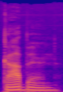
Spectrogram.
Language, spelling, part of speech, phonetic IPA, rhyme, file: German, Gabeln, noun, [ˈɡaːbl̩n], -aːbl̩n, De-Gabeln.ogg
- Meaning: plural of Gabel (“forks”)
